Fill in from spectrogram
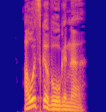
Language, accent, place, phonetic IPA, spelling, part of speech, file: German, Germany, Berlin, [ˈaʊ̯sɡəˌvoːɡənə], ausgewogene, adjective, De-ausgewogene.ogg
- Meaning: inflection of ausgewogen: 1. strong/mixed nominative/accusative feminine singular 2. strong nominative/accusative plural 3. weak nominative all-gender singular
